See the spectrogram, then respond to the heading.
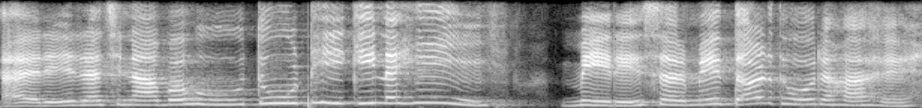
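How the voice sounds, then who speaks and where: In a cartoonish character voice, a woman speaks at an extremely high pitch and a very slow pace with lively intonation. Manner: calling everyone "bahu", guilt-tripping.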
